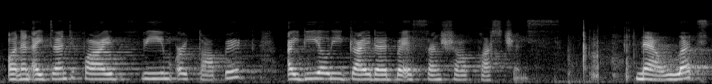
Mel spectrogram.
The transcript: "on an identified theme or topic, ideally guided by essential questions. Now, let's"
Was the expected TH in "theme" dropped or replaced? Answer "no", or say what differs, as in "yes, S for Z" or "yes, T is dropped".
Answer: yes, F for TH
